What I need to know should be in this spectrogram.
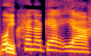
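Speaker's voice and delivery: imitated London accent. Imagining how a woman in a photo talks: imitating a London cafe worker. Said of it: "working in a cafe in London smoking".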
